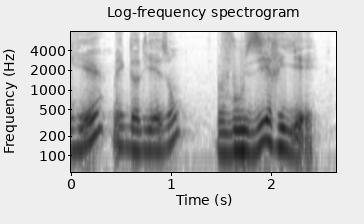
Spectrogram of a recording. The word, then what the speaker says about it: iriez: Then vous iriez. So same thing here, make the liaison. Vous iriez. Remember, when you get this EZ at the end, you get the sound E.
